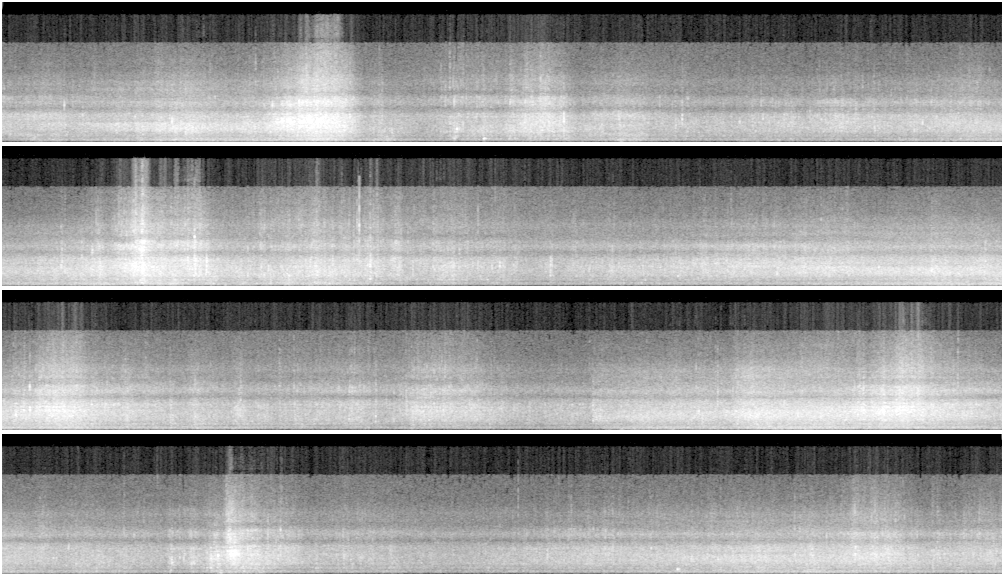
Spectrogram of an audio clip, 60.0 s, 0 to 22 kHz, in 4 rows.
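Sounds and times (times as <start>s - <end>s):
ocean surf washing ashore: 0.0s - 5.9s, 38.9s - 47.4s.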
